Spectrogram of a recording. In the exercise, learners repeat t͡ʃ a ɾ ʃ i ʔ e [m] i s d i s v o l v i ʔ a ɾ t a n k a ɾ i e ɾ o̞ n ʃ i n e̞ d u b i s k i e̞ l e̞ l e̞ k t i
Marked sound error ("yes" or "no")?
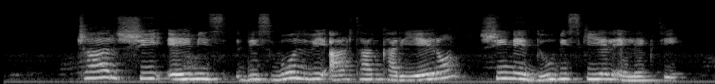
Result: no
